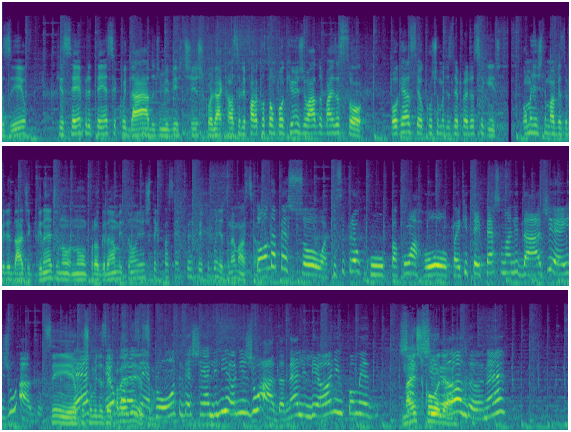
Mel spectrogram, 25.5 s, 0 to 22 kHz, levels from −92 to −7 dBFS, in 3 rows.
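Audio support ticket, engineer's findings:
Gap at a join of encoded pieces, 7.59 to 7.64 s. A 49 ms dropout cuts into continuous sound, with edges smeared by the codec; the sound resumes where it stopped. Probable component: segment concatenation. Separately encoded pieces were joined untrimmed, keeping the encoder's start delay and last-frame padding.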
